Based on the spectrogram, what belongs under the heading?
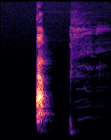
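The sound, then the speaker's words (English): A person imitates a puppy's bark: a rough, breathy yap followed by a thinner, whiny yip, two short bursts with no talking around them. “Oh, do your puppy dog bark for us, and we got to go.”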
